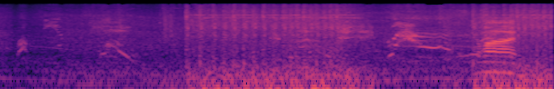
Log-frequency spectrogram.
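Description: A vehicle engine rumbles low.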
